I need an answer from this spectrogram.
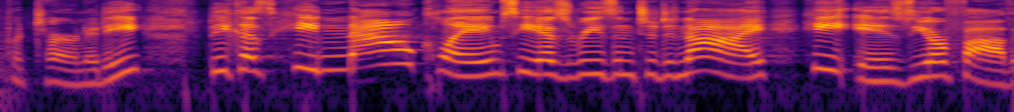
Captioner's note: none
